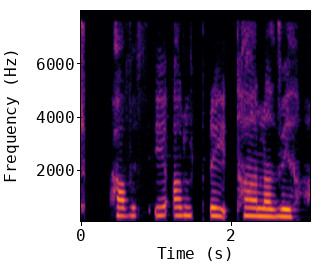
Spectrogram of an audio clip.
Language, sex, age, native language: Icelandic, female, 8, Icelandic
